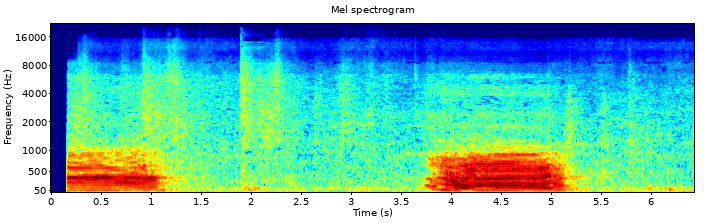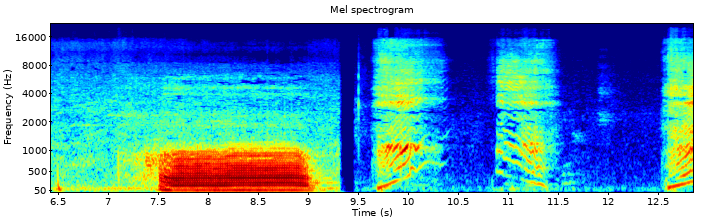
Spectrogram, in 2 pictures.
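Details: Three loud, buzzing, rattling snores about four seconds apart, then short whistling, swooping breath sounds; snoring.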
